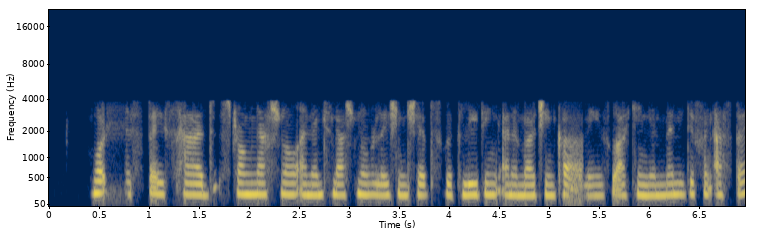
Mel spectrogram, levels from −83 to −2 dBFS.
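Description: Throughout the speech, the sound carries the signature of the G.729 codec, and the slightly rough, synthetic texture points to its 8 kbit/s G.729A form. Each 10 ms frame is rebuilt from a vocal tract filter, a pitch predictor and a few pulses rather than the real waveform, so the damage is plainly audible. On a spectrogram, nothing appears above 4 kHz, and harmonics look smeared and grainy instead of clean.

From 0.59 to 0.83 s, VoIP packet loss concealed by the speech codec takes over. The decoder extends its last pitch and filter shape, so the speech is stretched into a buzzy tone or coloured noise that fades. The gap fits about 17 lost 10 ms frames. A spectrogram shows the last spectrum held and dimming frame by frame, and the waveform shrinks in amplitude. The speech stays weak or distorted for a while after it returns. The same concealment recurs from 5.16 to 5.38 s, a span fitting about 18 lost frames, and it looks the same on a spectrogram.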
